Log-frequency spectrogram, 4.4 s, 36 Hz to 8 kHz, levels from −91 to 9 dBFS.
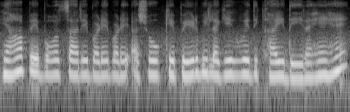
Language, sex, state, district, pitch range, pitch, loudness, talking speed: Hindi, female, Rajasthan, Jaipur, 210-220 Hz, 215 Hz, -13 LUFS, 220 wpm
